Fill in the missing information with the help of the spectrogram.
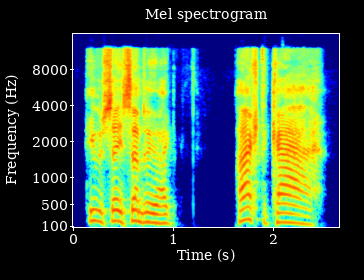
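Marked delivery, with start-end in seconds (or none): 1.6-2.5 put-on heavy, thick Boston accent, laid on thick. Retelling first meeting Kevin and not understanding him: Kevin's thick Boston accent. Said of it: "really thick Boston accent".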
